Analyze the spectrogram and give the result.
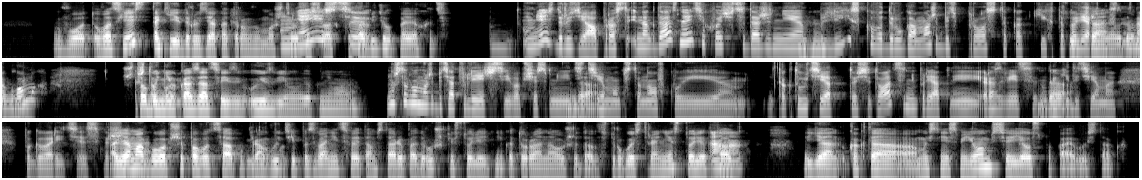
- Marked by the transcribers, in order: unintelligible speech; tapping
- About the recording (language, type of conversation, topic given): Russian, unstructured, Как справиться с ситуацией, когда кто-то вас обидел?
